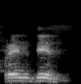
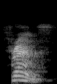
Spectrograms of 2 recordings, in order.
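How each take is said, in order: First: An extra vowel is inserted before the final s. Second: The final consonants are joined with no extra vowel. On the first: The speaker calls it wrong. "not friendiz. So don't pronounce the last letter before the S in order to avoid adding an E" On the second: The speaker calls it right. "it's friends"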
